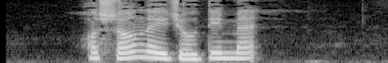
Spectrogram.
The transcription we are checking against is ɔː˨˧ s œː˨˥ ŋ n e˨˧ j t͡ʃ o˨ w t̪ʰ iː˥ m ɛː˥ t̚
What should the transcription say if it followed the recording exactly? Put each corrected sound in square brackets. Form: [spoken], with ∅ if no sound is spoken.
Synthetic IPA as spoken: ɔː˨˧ s œː˨˥ ŋ n e˨˧ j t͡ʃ o˨ w [t̪] iː˥ m ɛː˥ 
